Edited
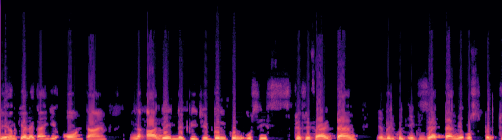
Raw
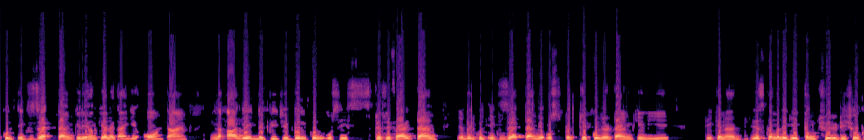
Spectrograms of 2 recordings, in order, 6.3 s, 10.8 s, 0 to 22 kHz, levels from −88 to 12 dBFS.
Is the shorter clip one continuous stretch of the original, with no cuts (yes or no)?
yes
